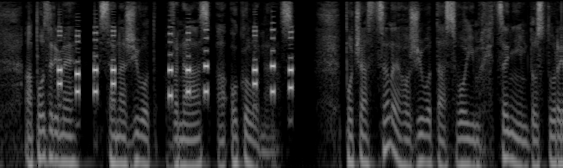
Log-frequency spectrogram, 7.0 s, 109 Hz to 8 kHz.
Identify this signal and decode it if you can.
DTMF, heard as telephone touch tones, dialled by machine, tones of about 40 ms, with speech in Slovak. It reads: 0450 256 068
